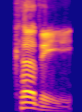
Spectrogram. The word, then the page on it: curvy: British English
